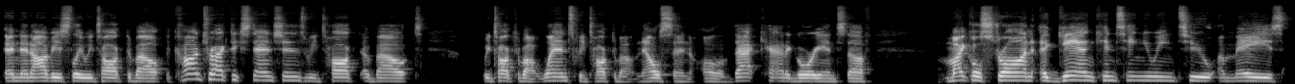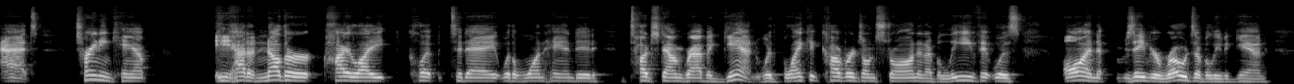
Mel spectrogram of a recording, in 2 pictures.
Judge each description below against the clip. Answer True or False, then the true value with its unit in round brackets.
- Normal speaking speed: True (150 wpm)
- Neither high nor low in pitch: True (165 Hz)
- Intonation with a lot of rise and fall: False (3.3 semitones)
